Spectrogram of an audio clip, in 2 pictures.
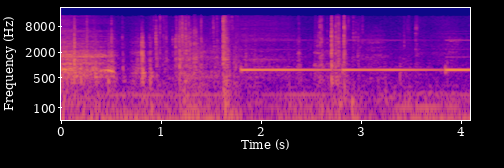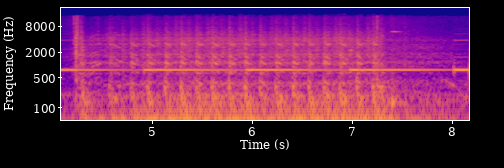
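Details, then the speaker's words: Volvo 240/740 with fuel pump fuse pulled to bleed off fuel pressure before replacing the main fuel pump: engine cranks at an even beat, about three a second, but never catches. Crank, no start; pressure seems to bleed off too fast, possibly a bad pump check valve. "Boy, that sounds familiar. Call the tow truck. Okay, we don't need to keep doing that. It's not going to run. It's bled off all its pressure."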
